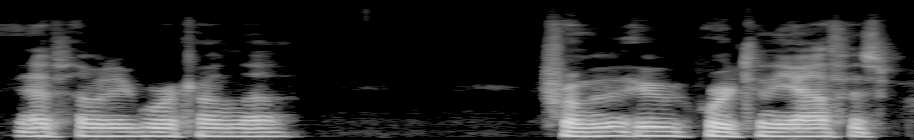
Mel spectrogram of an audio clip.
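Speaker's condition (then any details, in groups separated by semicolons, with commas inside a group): Parkinson's disease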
